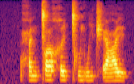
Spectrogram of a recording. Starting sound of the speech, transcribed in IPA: ħ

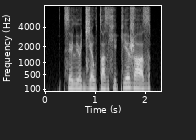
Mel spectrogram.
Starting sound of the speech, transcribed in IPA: t͡s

